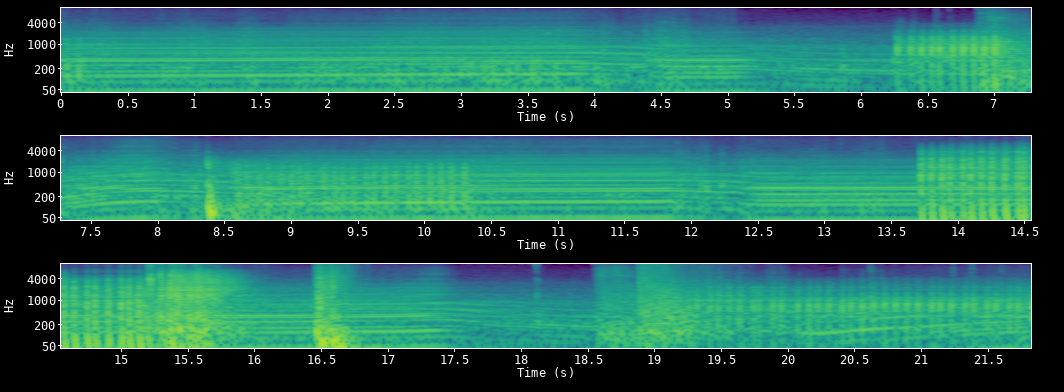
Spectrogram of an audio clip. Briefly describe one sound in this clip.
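A car engine hums and revs, shifting pitch up and down.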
